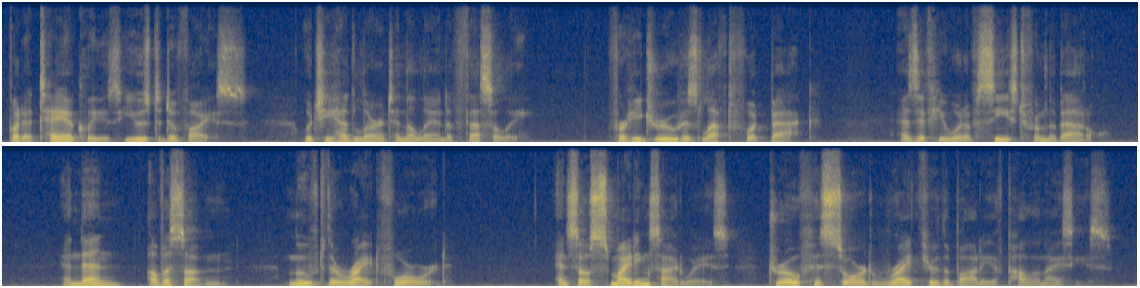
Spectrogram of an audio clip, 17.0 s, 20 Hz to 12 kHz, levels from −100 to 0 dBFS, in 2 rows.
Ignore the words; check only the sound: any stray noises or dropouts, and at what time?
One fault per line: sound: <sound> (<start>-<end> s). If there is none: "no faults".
no faults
